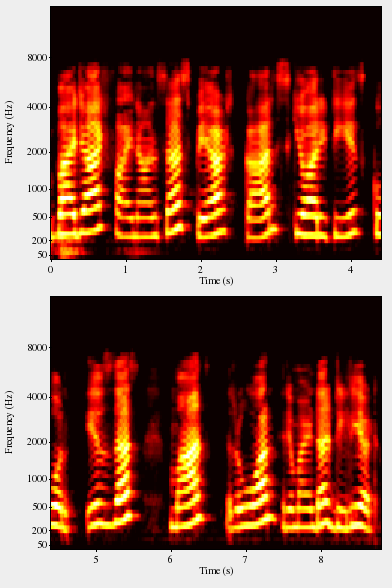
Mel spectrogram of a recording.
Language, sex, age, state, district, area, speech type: Kashmiri, female, 18-30, Jammu and Kashmir, Anantnag, urban, read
